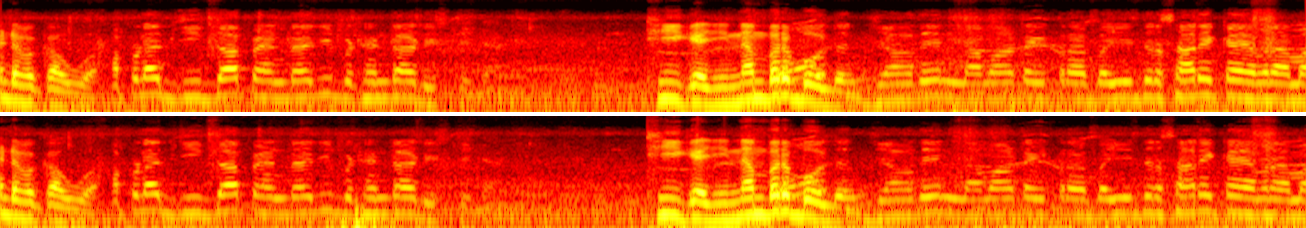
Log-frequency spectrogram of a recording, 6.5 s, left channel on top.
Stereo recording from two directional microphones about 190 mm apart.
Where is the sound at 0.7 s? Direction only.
45° left (ahead or behind).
